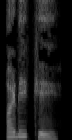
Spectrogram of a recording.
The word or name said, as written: ಅಡಿಕೆ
